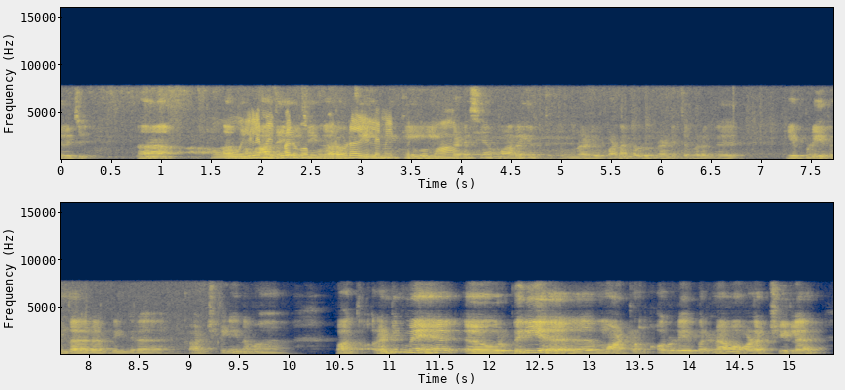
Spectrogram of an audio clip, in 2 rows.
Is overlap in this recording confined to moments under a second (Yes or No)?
No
